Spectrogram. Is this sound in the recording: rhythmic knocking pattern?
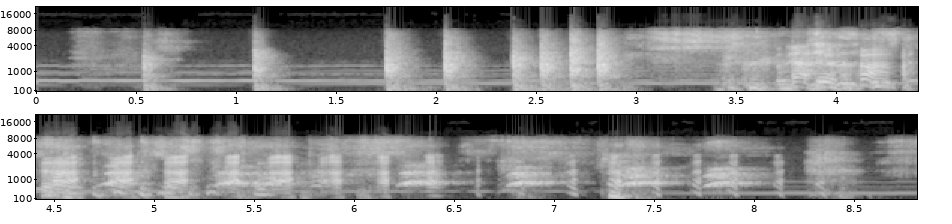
yes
